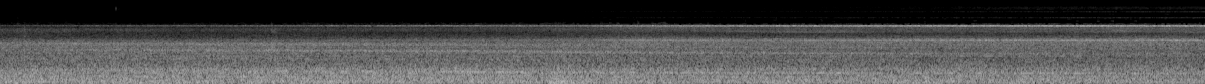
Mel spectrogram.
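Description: W7 series Shinkansen train pulling slowly into the station platform: rolling rumble with a steady high-pitched squeal, getting a little louder near the end.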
